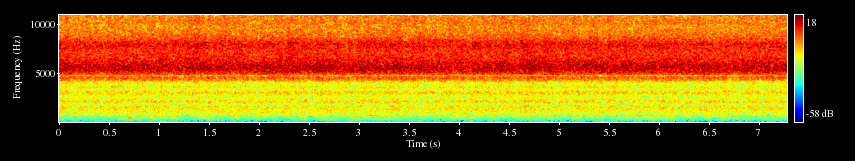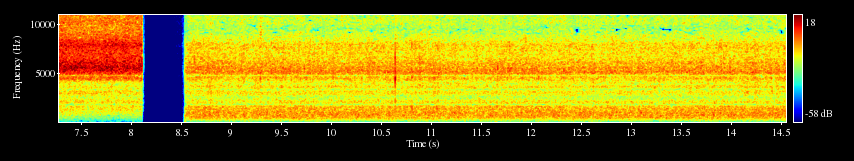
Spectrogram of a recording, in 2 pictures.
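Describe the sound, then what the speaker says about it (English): Continuous roaring hiss of falling water at a waterfall in Hidden Jewel Gorge, Australia, where ropes are being set for abseiling, loud and unbroken apart from a brief cut partway through. "Steve is on number five waterfall,"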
